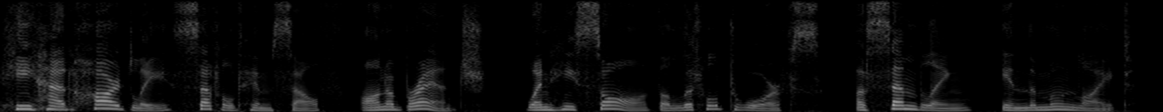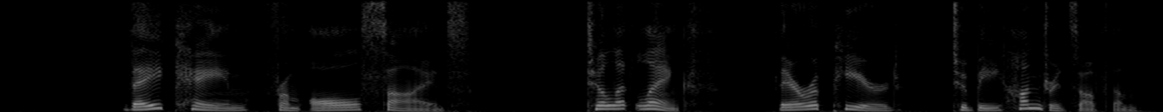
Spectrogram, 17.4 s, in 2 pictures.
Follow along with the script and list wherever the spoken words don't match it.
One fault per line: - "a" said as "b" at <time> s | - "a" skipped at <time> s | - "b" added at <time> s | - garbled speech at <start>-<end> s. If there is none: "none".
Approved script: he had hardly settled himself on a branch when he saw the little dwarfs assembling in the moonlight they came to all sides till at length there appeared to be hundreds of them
- "to" said as "from" at 10.7 s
